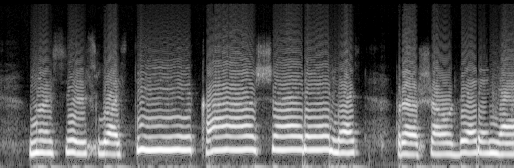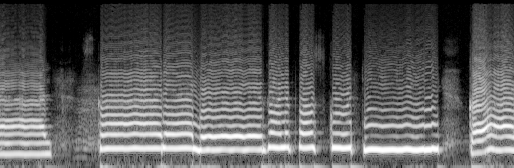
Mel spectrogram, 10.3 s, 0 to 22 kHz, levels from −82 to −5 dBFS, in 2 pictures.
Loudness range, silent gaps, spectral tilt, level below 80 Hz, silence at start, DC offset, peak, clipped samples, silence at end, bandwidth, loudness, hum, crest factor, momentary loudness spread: 3 LU; none; -4.5 dB/octave; -42 dBFS; 0.3 s; under 0.1%; -4 dBFS; under 0.1%; 0 s; 13 kHz; -10 LUFS; none; 6 dB; 6 LU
